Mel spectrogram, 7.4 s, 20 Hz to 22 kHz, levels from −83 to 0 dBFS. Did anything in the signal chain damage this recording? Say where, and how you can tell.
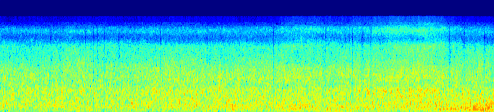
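Yes, at the codec stage. The whole clip sounds muffled and hoarse, grainy in place of clean detail, with nothing above about 12.1 kHz. That's likely Opus compression at a very low rate, around 12 kbps, pushed into its hybrid speech mode with a narrowed band.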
